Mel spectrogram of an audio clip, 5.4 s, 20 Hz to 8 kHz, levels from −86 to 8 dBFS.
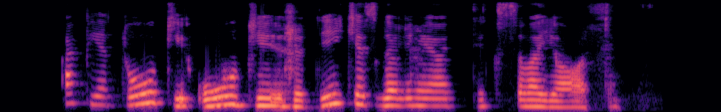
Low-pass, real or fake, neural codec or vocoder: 7.2 kHz; real; none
